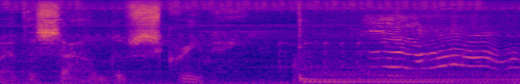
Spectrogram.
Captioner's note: man screaming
